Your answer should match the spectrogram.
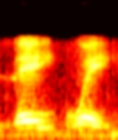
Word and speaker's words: Xayway: X-A-Y-W-A-Y, Zay Way. I had to make it different because it's my own way, so I had to put the X at the front, you know what I'm saying?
